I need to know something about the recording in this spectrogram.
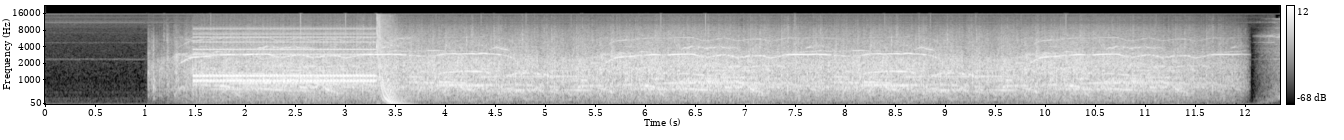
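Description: Lively electronic music with a whistling melody plays.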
